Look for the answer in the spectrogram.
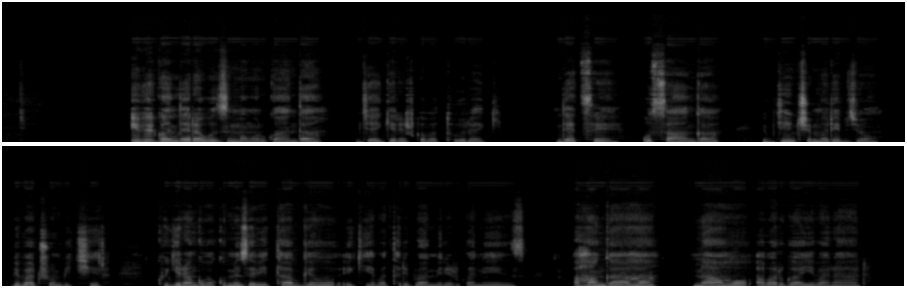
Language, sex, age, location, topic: Kinyarwanda, female, 18-24, Kigali, health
